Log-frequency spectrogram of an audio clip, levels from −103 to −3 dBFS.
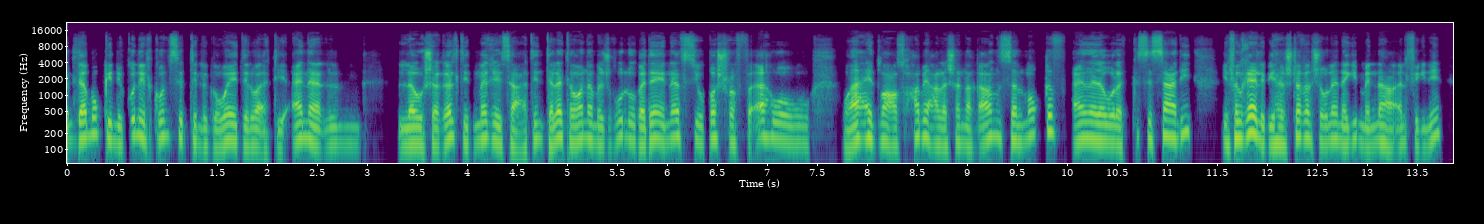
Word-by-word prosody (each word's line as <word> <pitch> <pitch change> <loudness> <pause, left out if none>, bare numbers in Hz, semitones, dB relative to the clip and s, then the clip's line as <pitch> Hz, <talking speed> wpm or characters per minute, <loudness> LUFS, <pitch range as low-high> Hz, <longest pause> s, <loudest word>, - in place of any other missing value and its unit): ده 155 +3 +4
ممكن 185 -6 -1
يكون 170 +6 0
الconcept 170 +2 -4
اللي 125 -3 -5
جوّايا 125 +5 +1
دلوقتي. 125 -4 -3
أنا 150 -3 +2
ل 130 +2 -10 0.4
لو 130 +1 +3
شغّلت 145 +6 +1
دماغي 150 0 -1
ساعتين، 130 +5 -3
3 160 -2 +2
وأنا 155 +1 +2
مشغول 135 +5 -5
وباضايق 145 +1 +1
نفسي 160 -1 -1
وباشرب 140 -1 -1
في - - -6
قهوة 160 -3 +1
و 135 -1 -6 0.4
وقاعد 155 0 +4
مع 135 -4 +5
صحابي 165 +6 -2
علشان 130 -2 -1
ك 115 - -8
أنسى 160 -1 +1
الموقف، 180 +8 -2
أنا 155 0 +2
لو 145 -1 +3
ركّزت 140 +6 -3
الساعة 170 +3 +4
دي، 195 +5 -5 0.3
يا 140 - -4
في - - -2
الغالب 160 -4 +6
يا 135 0 0
هاشتغل 165 +5 +1
شُغلانة 140 0 -1
أجيب 145 +3 -4
منها 130 0 0
1000 125 -2 -7
جنيه 130 +10 -5
145 Hz, 190 wpm, -24 LUFS, 130-160 Hz, 0.4 s, الغالب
